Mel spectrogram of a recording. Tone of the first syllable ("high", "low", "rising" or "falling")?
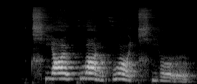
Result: high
